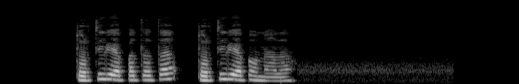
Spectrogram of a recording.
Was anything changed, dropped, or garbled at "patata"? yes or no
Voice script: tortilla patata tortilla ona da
no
